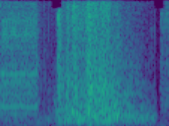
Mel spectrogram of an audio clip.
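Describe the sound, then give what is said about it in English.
A door entry buzzer, pressed to open the door, sounds with a harsh, raspy electric drone lasting over a second, preceded by a brief steadier hum, with no voices. “I buzzed it. Open the door when I buzz it.”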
